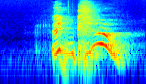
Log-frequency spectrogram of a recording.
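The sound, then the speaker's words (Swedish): A single loud sneeze: a short breathy intake, then a sharp explosive burst trailing into a voiced, wavering exhale, with no talking during it. “Vänta nu måste jag nysa.”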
